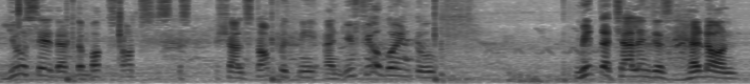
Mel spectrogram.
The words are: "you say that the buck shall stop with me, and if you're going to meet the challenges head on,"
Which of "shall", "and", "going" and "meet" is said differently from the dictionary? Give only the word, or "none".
none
